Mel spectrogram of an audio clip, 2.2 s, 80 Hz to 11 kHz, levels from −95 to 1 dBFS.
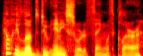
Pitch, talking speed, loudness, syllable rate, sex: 110 Hz, 305 wpm, -18 LUFS, 7.0 syllables/s, male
